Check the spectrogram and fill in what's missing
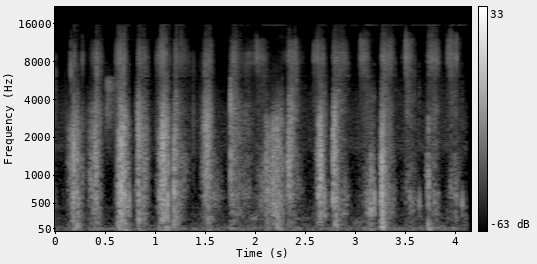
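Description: Fingertips of both hands rub and scratch in and around the openings of the soft, hollow silicone ear-shaped cups on either side of a DuoPop-style binaural microphone with a black body and white ears, mimicking ear cleaning. The result is a quick, irregular series of dry, crackly scratches and rustles, each burst short with no ring, spreading from the mids up into bright hiss.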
